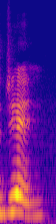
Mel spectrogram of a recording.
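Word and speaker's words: Djinn: Because Ericor is a Jin. which is what Nauticon is. Oh, yeah. Because genie, Yes. Jin, but it's spelled D-J-I-N-N.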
